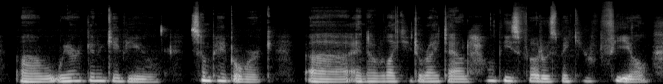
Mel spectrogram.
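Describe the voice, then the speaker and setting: A man's mumbling, somewhat breathy voice, fairly high in pitch with a dark, mellow tone, at a moderate pace with fairly even intonation. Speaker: YouTube reaction channel co-host. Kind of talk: casual reaction chat. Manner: mumbling, hesitant.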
